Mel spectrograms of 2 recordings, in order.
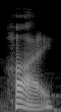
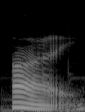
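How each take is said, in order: First: It is said in a glad, delighted way. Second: It is said in a mocking, sarcastic way. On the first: The speaker is truly happy to see the person. "but now it's, oh, it's you. Yay. My day's complete" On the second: The speaker is not happy to see the person.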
